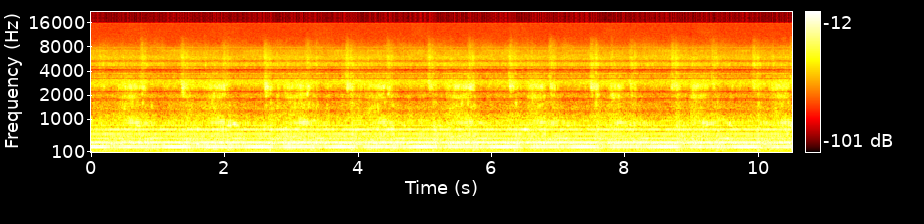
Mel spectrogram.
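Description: Home treadmill running: a steady motor hum, with soft footfalls on the belt at a walking pace, a little under two steps a second.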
